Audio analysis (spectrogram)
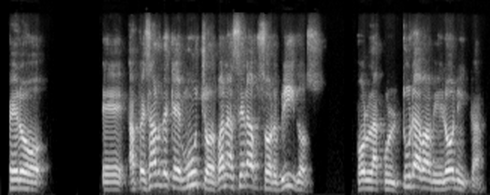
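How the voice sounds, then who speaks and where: Fervent Peruvian-born church teacher, higher voice. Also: male voice, a bit bright. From Peru. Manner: peppers speech with "gloria al nombre del Señor" and "amén"; addresses listeners as "hermano". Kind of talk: Bible class teaching.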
